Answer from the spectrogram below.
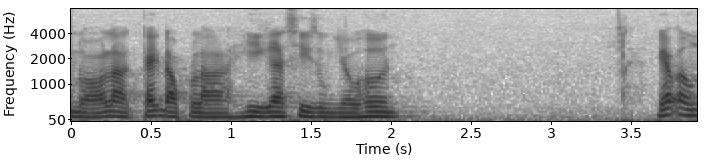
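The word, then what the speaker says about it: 東: có chữ đây là chữ đông đúng không đọc là higashi đúng nhỉ higashi là phía Đông nhá ngoài ra nó còn một cách đọc đ đặc biệt là azuma đấy azuma có hai cách đọc là higashi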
